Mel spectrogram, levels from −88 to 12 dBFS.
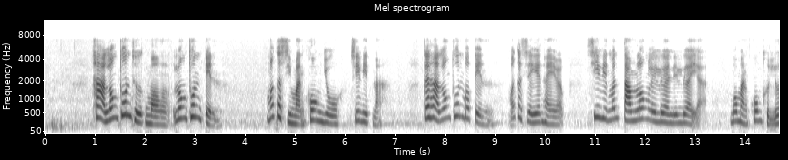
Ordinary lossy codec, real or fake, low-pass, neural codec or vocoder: Opus, 64 kbps; fake; 7.2 kHz; codec, 16 kHz, 4 kbps, FunCodec, trained on Chinese and English, 50 frames a second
